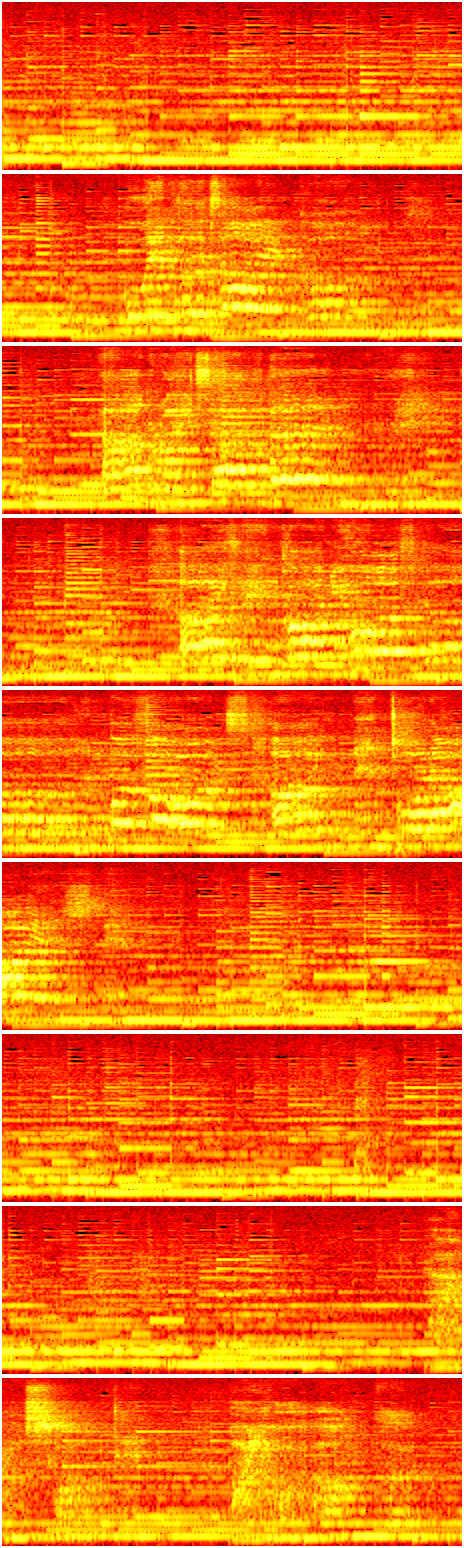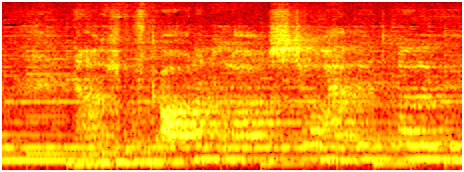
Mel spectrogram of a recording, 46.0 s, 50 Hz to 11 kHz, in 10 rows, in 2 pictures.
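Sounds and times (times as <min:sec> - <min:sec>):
plucked guitar accompaniment: 0:00.0 - 0:46.0
woman singing: 0:04.1 - 0:25.6, 0:36.4 - 0:46.0.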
